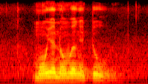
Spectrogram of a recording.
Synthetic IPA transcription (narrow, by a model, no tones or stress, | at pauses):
muɲɛnom̩ɓɛŋetʼuːlu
